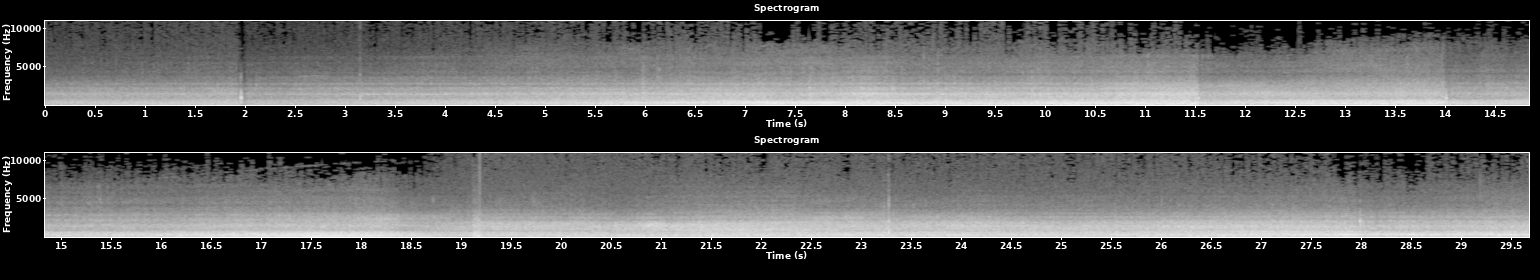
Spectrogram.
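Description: International semi trucks' diesel engines pulling loaded trailers away, the engine note rising and dropping several times as they accelerate and shift through gears, over a steady road and trailer rumble. The sound changes abruptly a few times.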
